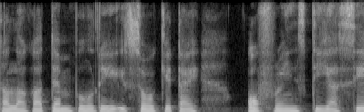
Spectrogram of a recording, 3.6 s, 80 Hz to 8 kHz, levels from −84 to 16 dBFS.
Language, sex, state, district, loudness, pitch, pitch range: Nagamese, female, Nagaland, Kohima, -15 LUFS, 170 Hz, 165-180 Hz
